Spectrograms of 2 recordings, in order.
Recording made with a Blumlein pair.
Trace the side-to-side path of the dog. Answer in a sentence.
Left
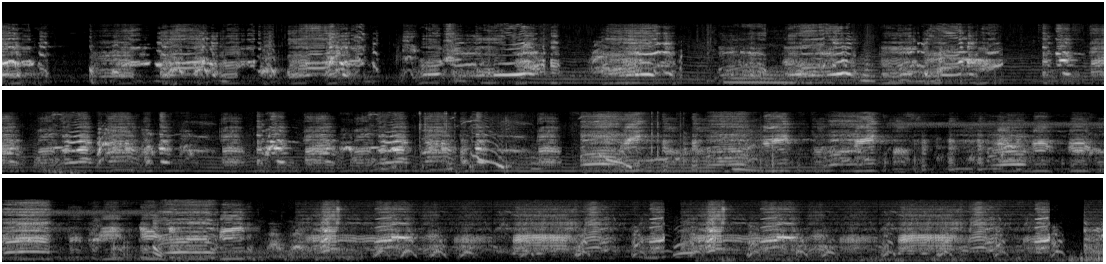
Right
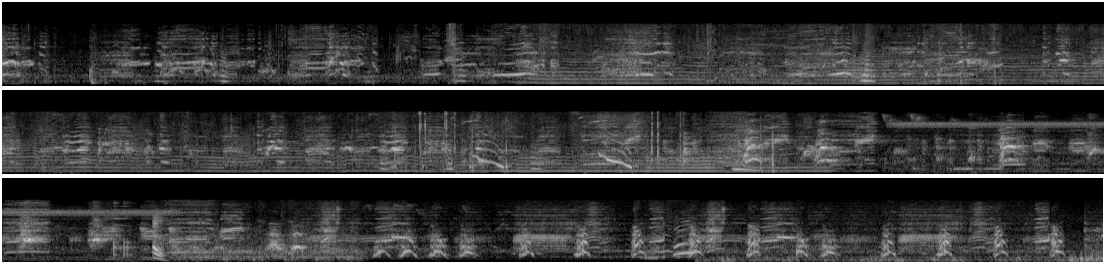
In this clip you hear the dog move to the right.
